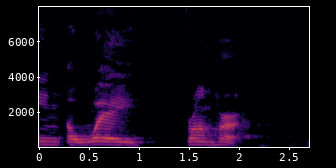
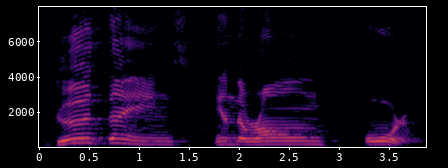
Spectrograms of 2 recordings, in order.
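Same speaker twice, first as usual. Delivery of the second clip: normal talking voice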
